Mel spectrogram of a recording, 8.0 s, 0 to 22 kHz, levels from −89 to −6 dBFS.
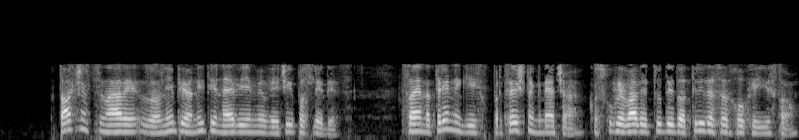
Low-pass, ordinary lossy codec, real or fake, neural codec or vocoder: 7.2 kHz; AAC, 16 kbps; fake; codec, 16 kHz, 16 kbps, FreqCodec, larger model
